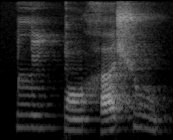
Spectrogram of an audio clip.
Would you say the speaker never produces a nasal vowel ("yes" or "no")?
no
